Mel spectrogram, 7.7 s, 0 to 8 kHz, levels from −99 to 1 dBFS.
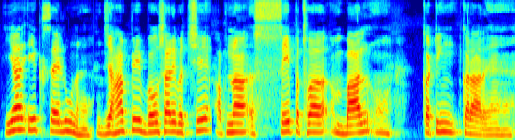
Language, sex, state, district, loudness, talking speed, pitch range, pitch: Hindi, male, Uttar Pradesh, Varanasi, -17 LUFS, 140 wpm, 165-205 Hz, 190 Hz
